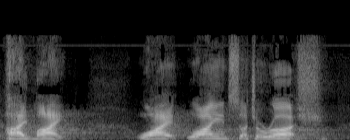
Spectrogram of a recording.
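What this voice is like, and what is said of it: Attempted Australian accent. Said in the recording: “I'm really bad at like Australian accents.”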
